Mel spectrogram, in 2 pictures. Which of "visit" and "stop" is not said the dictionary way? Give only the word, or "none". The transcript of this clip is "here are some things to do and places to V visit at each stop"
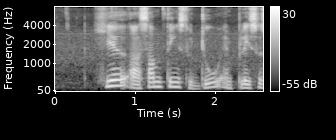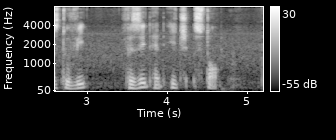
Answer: none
